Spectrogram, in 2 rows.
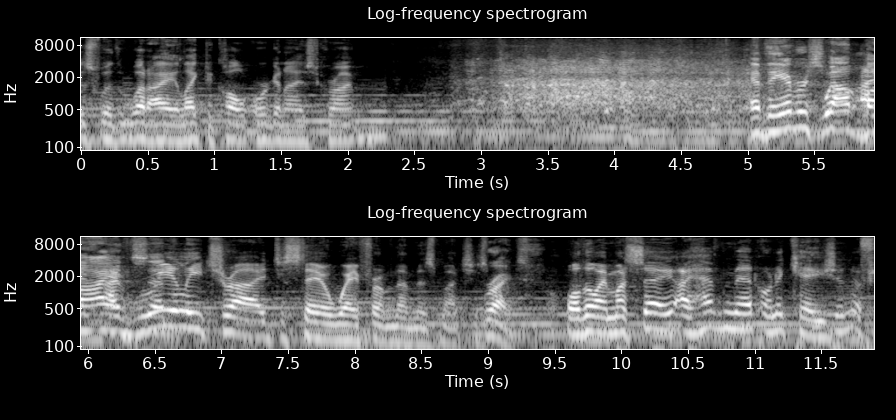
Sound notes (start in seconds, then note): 4.9 audience laughing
